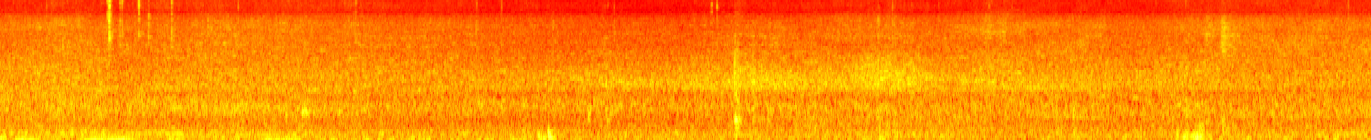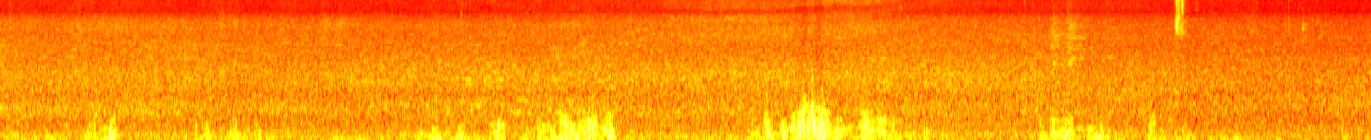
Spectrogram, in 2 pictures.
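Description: Footsteps tread on pavement outdoors.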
